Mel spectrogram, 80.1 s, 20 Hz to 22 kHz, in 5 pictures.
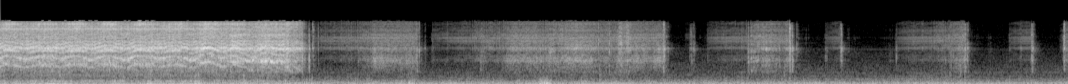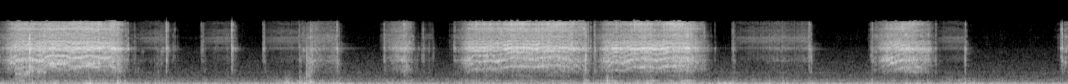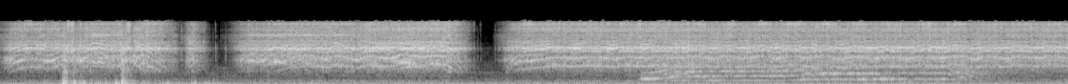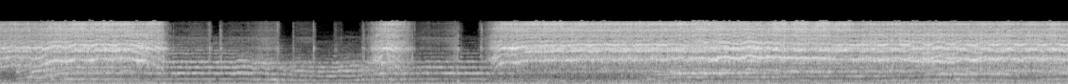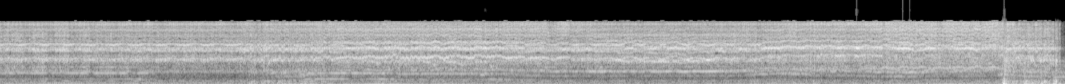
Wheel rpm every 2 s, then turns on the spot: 120, 120, 30, 10, 20, 0, 0, 10, 80, 0, 10, 60, 80, 30, 10, 10, 100, 40, 110, 60, 110, 120, 120, 120, 140, 20, 10, 50, 160, 160, 160, 160, 160, 160, 160, 160, 160, 170, 200, 150.
4-10 50-52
